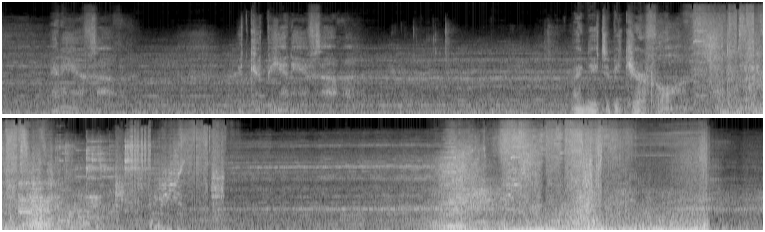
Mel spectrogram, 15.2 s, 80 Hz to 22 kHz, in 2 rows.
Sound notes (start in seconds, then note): 8.3 grunts in pain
